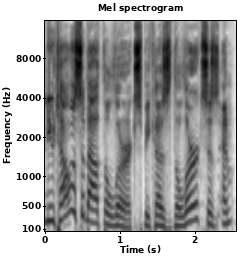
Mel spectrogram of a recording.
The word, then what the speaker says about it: Lürxx: So, can you tell us about the Lurks? Because the Lurks is am I pronouncing that correctly? The Lurks.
